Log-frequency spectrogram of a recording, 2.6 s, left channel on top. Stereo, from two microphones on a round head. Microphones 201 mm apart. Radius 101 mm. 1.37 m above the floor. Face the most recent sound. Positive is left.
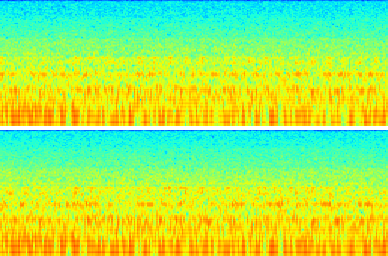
No sound to turn to.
